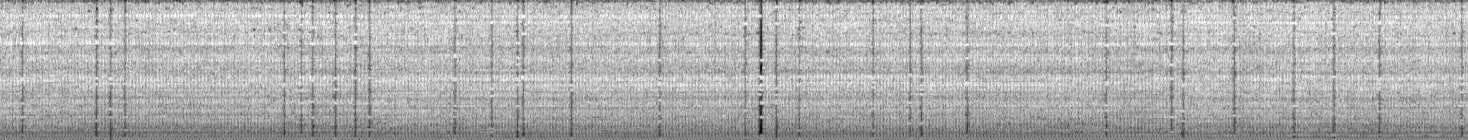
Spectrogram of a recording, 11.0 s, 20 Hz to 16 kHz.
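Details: Old Stihl 08S chainsaw (roughly 48–56 cc) on old gas. It runs off choke and the cut-out switch doesn't work. Under load in a log the pitch sags with loud knocking from the top or bottom end, and it is very low on power.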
